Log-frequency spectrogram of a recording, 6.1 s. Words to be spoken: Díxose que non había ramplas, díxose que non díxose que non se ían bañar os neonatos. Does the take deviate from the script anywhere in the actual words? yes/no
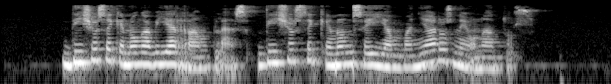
yes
